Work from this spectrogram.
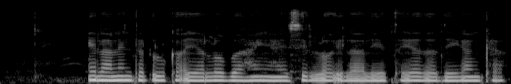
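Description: Speech with a single sharp click at 4.20 s, likely from dropped samples: a couple of samples are missing, so the waveform jumps abruptly.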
